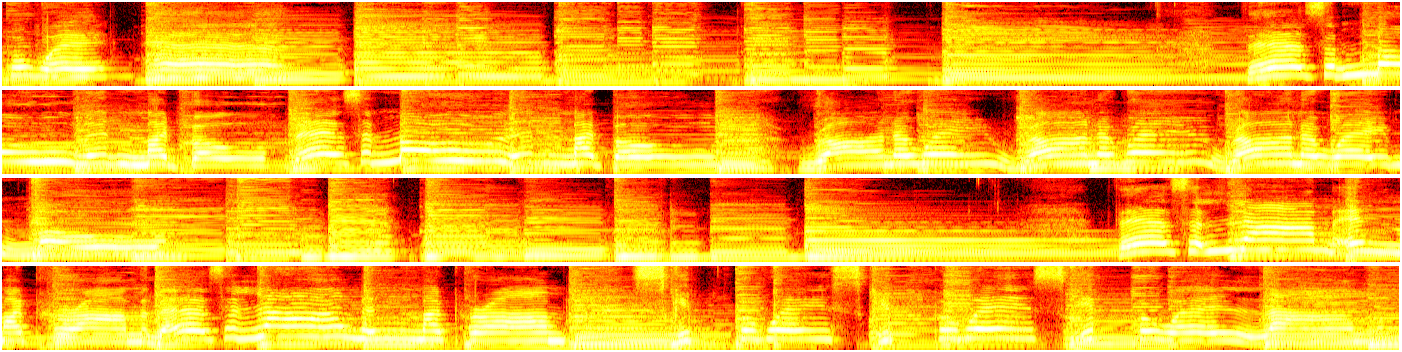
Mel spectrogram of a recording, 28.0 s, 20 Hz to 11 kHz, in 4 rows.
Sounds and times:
Music: 0:00.0 - 0:27.9.

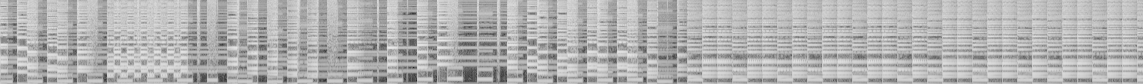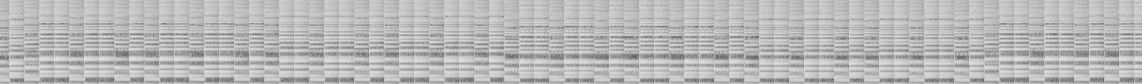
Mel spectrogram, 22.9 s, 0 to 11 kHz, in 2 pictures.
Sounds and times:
Music: 0:00.0 - 0:22.8.

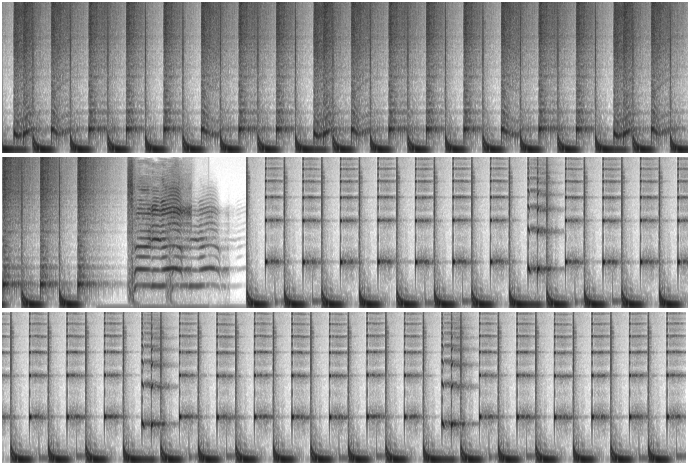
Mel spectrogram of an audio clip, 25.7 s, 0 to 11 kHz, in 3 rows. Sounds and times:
Electronica: 0:00.0 - 0:10.2, 0:11.6 - 0:25.7
Techno: 0:00.0 - 0:11.0, 0:11.6 - 0:25.7
Dance music: 0:00.0 - 0:25.7
Electronic dance music: 0:00.0 - 0:25.7.

